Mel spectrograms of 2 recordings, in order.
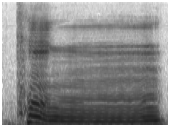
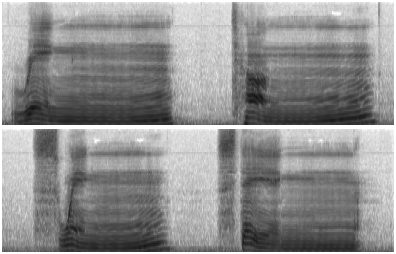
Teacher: sing with the back of the tongue in contact with the soft palate. Back of the tongue to the soft palate.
